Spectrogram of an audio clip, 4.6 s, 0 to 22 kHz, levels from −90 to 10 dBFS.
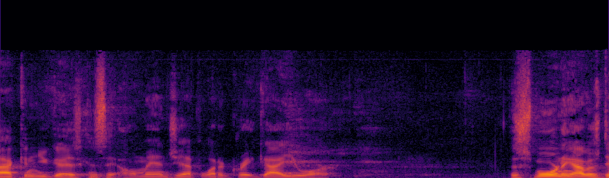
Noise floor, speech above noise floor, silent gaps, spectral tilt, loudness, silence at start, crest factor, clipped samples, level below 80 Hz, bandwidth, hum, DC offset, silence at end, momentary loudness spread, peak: -63 dBFS; 36 dB; none; -4 dB/octave; -28 LUFS; 0 s; 22 dB; under 0.1%; -66 dBFS; 16.5 kHz; none; under 0.1%; 0 s; 14 LU; -6 dBFS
